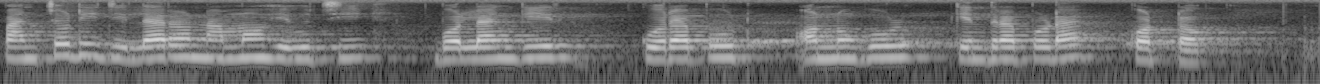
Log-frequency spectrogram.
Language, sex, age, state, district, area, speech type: Odia, female, 45-60, Odisha, Khordha, rural, spontaneous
